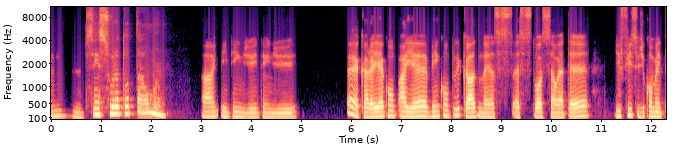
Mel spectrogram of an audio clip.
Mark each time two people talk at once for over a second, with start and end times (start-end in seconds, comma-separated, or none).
none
